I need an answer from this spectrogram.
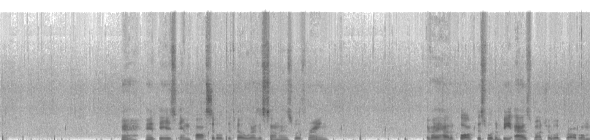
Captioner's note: sigh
